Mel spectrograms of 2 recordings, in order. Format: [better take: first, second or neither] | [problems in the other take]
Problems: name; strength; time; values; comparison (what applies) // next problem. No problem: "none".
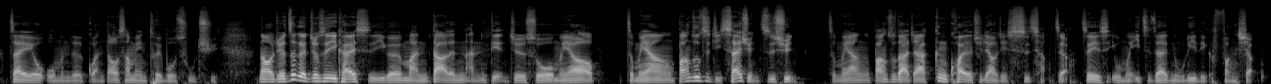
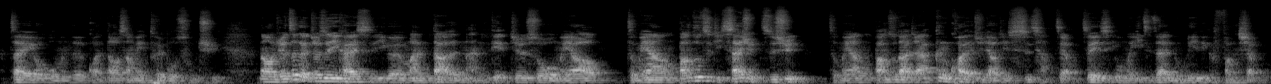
first | off-mic speech; far // room echo; very slight; dies away in 0.3 s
